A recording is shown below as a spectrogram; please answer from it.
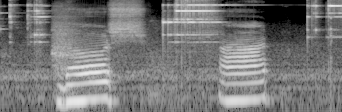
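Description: Chromed steel L-shaped socket wrenches clink against each other and the tile floor as they are handled. Each strike rings briefly, and the loudest comes about two seconds in. A man's voice draws out two syllables between the clinks.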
